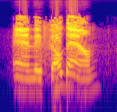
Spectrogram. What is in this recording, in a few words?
and they fell down Vocals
